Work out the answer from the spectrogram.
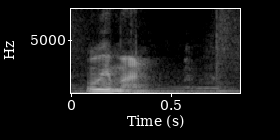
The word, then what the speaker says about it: women: Women. Oh, wait. I always don't know how to pronounce that. A woman. And the plural is women.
